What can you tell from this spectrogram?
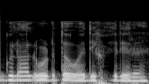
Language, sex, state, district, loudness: Hindi, male, Uttar Pradesh, Muzaffarnagar, -13 LUFS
